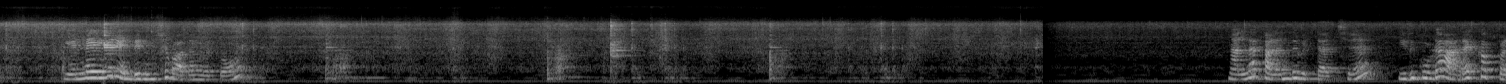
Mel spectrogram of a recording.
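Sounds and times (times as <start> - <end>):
spatula scraping a pan: 0.0 - 10.4
vegetables sizzling in hot oil: 0.0 - 15.0.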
